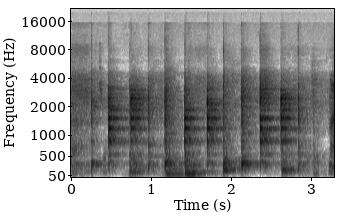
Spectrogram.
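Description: A kendang drum is tried out in a music shop, giving a quick run of sharp hand strokes mixed with deeper booming tones in a lively, uneven rhythm, close and clear.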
